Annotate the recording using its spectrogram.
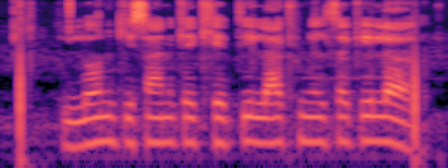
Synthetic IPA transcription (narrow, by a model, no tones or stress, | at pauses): lonkisankekʰet̪ilakʰmilsəkilə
